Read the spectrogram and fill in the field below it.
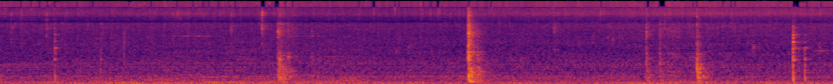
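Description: Thekua, a fried sweet, sizzles in hot oil with a constant soft crackle. A few sharper clinks and scrapes cut in at intervals as the pieces are stirred and lifted out.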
